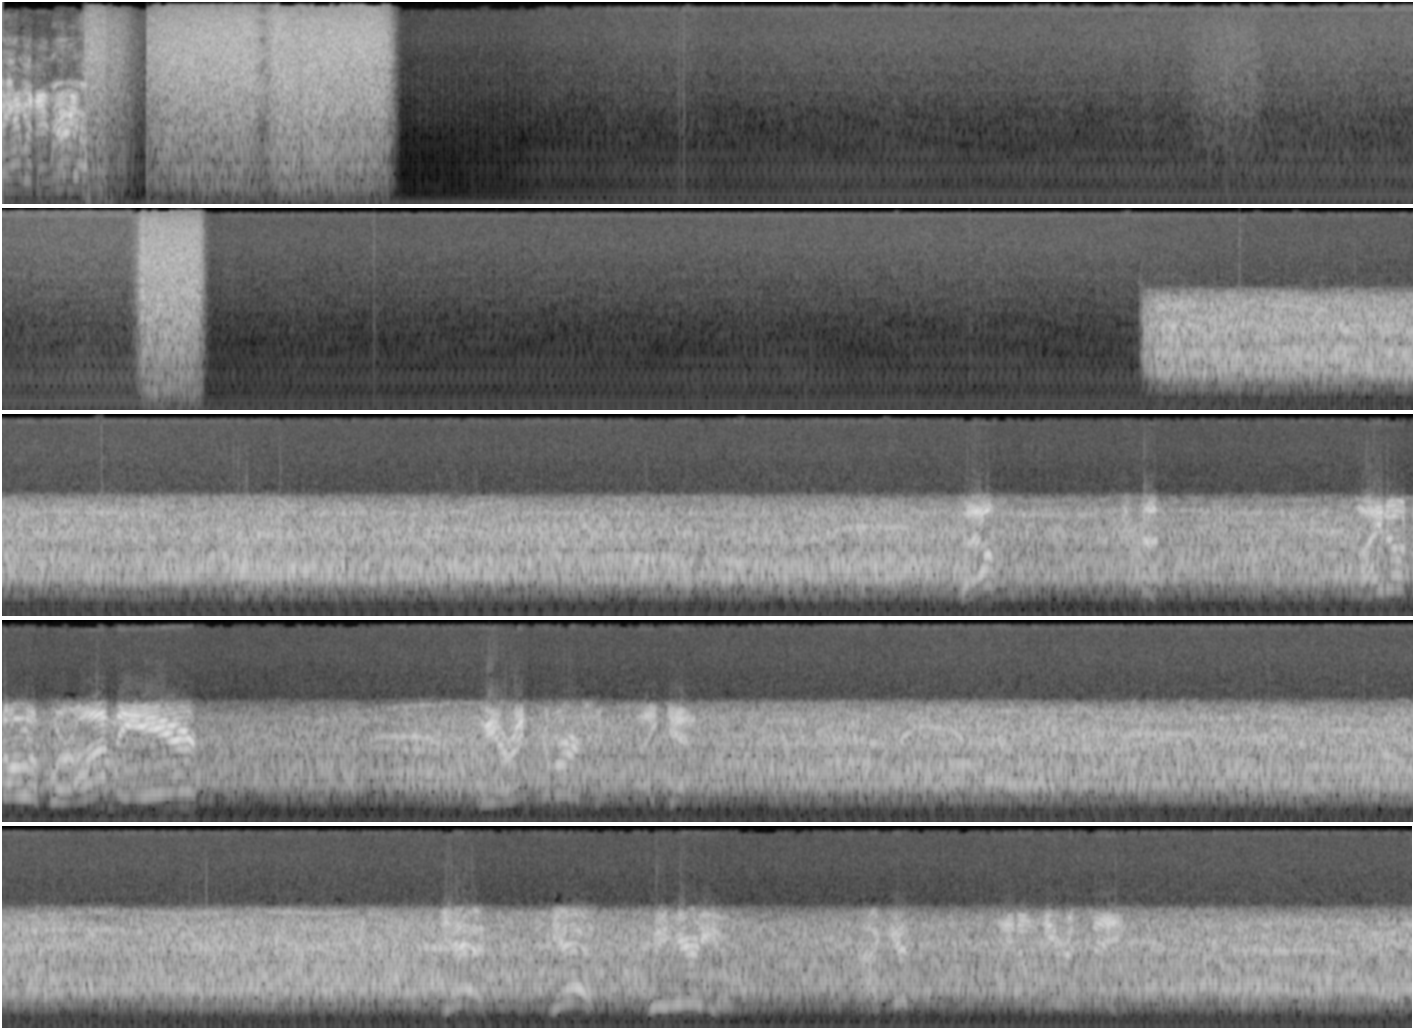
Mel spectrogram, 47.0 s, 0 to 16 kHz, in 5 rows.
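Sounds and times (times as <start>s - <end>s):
static hiss: 0.0s - 29.1s
static crackle: 0.0s - 47.0s
low electrical hum: 2.6s - 44.2s.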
